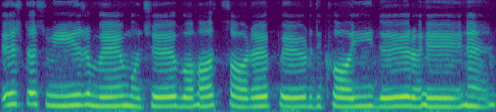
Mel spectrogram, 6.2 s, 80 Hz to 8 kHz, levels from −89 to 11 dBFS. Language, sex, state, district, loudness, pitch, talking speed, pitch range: Hindi, female, Madhya Pradesh, Katni, -12 LUFS, 245 Hz, 105 wpm, 235-255 Hz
